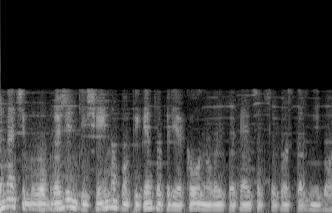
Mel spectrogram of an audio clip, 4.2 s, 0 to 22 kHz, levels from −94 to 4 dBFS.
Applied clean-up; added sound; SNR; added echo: neural separator model SepFormer DNS4.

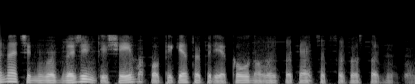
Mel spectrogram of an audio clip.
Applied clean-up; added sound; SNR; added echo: neural separator model SepFormer WHAMR!.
